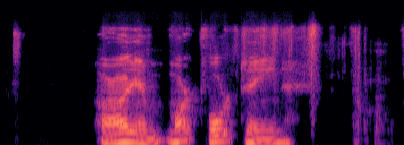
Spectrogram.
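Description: An elderly man speaks calmly, heard through an online call.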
